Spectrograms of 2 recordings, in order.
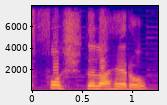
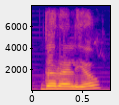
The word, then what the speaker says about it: Foz do Arelho: Portugal, in a place that I can't yet pronounce, with a person who must not be named. Sorry, no, I think it's called Foz de Lahero. No, close. Dorelio.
